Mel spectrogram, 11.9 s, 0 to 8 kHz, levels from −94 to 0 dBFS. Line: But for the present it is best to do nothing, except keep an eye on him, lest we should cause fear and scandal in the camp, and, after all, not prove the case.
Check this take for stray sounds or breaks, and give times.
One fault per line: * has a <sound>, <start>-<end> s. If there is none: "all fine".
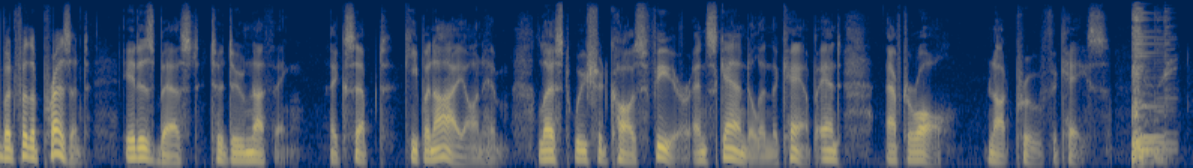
* has a thud, 11.3-11.8 s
